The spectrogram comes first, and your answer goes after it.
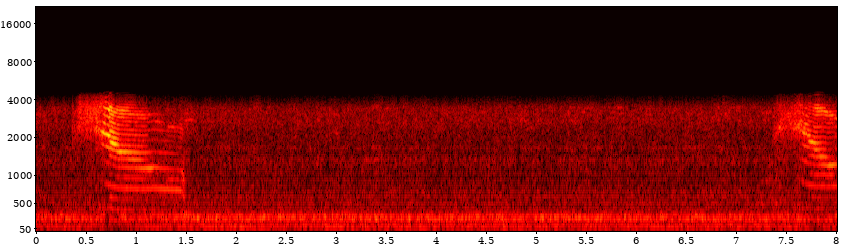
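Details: Pandora, a cat shut in her carrier in a taxi on the way to the vet and not happy, gives a loud wavering meow, then another about seven seconds later, over a steady low rumble of the moving car.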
